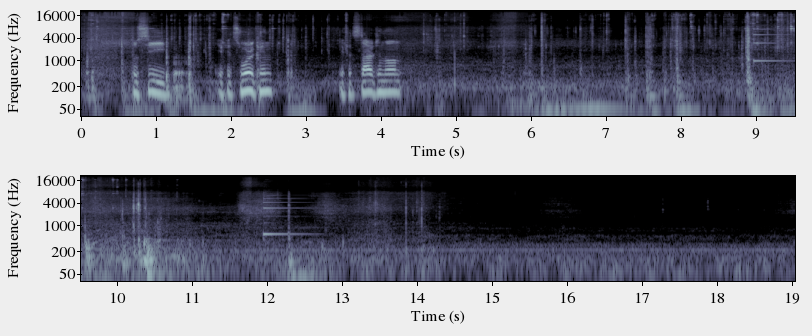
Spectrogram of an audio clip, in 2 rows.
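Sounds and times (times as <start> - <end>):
car key jangling in ignition: 0.0 - 11.2, 11.9 - 12.9
short electronic beeps: 12.0 - 12.8.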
